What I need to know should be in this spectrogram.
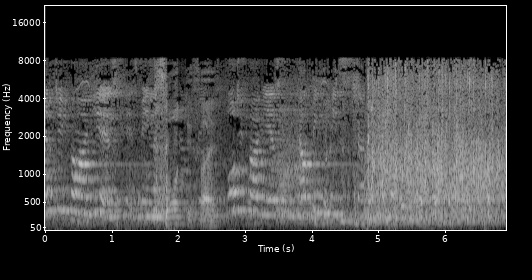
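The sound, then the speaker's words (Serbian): Student applause for Serbian president Tomislav Nikolić breaks out after a stretch of talk, a dense, steady wash of clapping that fills the final couple of seconds. “Da, aplauz za Tomislava Nikolića koji je korigovao prevodioca.”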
